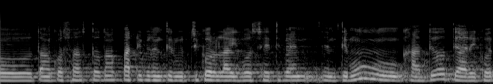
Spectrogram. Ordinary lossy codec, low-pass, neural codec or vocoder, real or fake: none; none; codec, 16 kHz, 16 kbps, FreqCodec, larger model; fake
